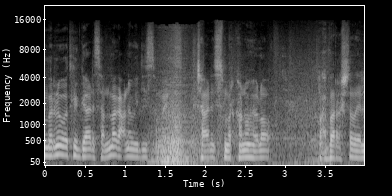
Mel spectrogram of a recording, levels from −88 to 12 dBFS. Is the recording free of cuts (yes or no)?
no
